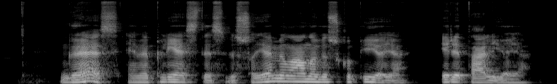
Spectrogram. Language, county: Lithuanian, Vilnius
